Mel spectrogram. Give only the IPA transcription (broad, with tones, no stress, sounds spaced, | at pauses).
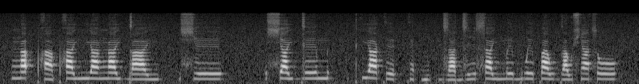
ŋ a˦ ʔ pʰ ã˨˩ pʰ a˦ j ŋ j a˦ ŋ a˦ j ɡ a˧ j | ɕ e˧ | ɕ a˦ j ɡ e˦ m | pʰ j a˥˧ k e˨ ʔ k ẽ˨ t̚ b ĩ˨ k̚ d͡z a˨˩ d͡z i˧ s a˥˧ j m e˥˧ b w e˥˧ p a˥˧ w ɡ a˧ w ɕ ã˦ s o˦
